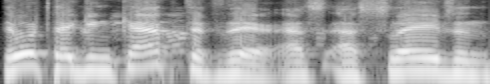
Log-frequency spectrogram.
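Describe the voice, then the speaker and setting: With a Puerto Rican accent, a man speaks in a high, bright, sharp tone with ordinary pitch variation. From Puerto Rico. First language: Spanish. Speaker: Bible teacher. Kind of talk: casual teaching conversation.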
